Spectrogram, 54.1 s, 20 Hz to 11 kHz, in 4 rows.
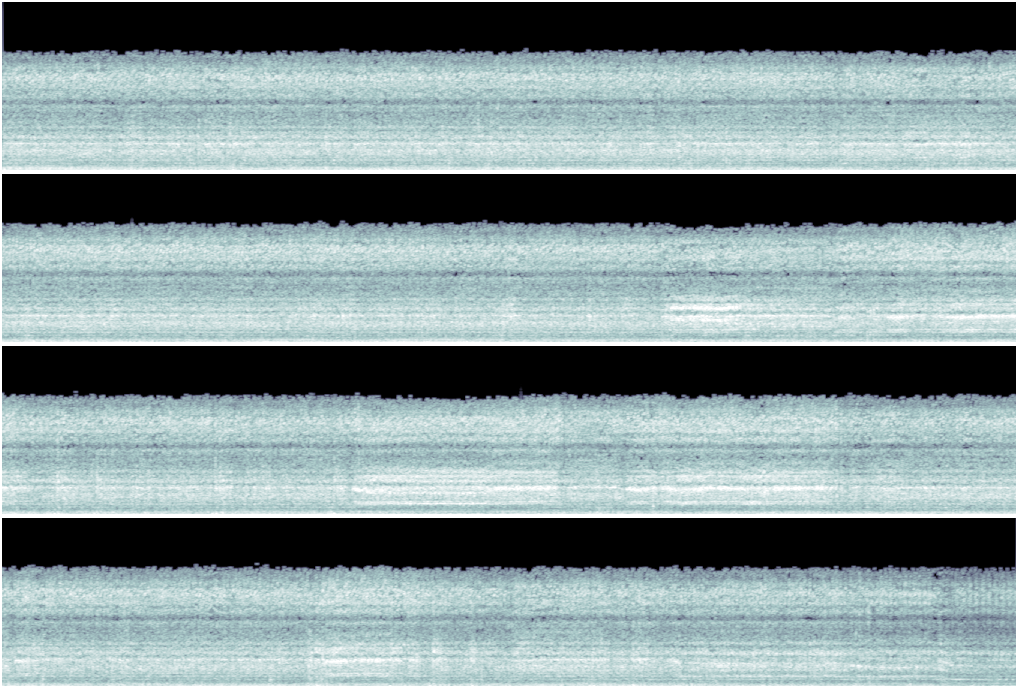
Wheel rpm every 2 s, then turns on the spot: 230, 230, 230, 230, 240, 230, 230, 230, 230, 230, 230, 230, 230, 230, 230, 230, 220, 230, 220, 230, 230, 230, 230, 230, 230, 210, 170.
none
